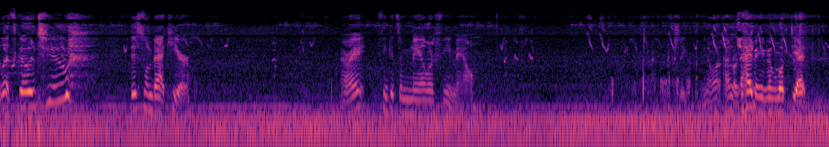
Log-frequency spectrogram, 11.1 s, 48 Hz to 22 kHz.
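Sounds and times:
chicks peeping: 0.0 - 11.0
steady low hum: 0.0 - 11.0.

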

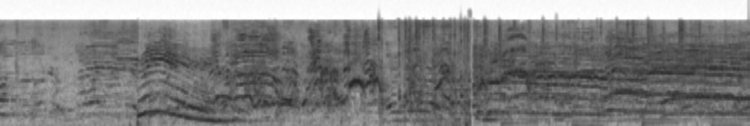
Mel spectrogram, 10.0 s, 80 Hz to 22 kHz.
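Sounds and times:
children shouting and cheering: 0.0 - 10.0.

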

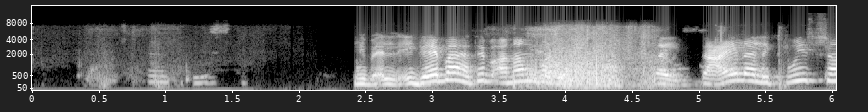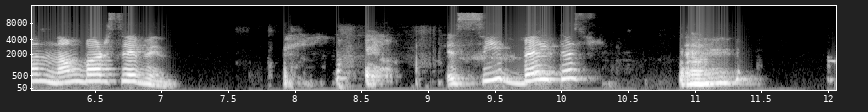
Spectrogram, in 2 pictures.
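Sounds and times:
person coughing: 8.0 - 8.8.

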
